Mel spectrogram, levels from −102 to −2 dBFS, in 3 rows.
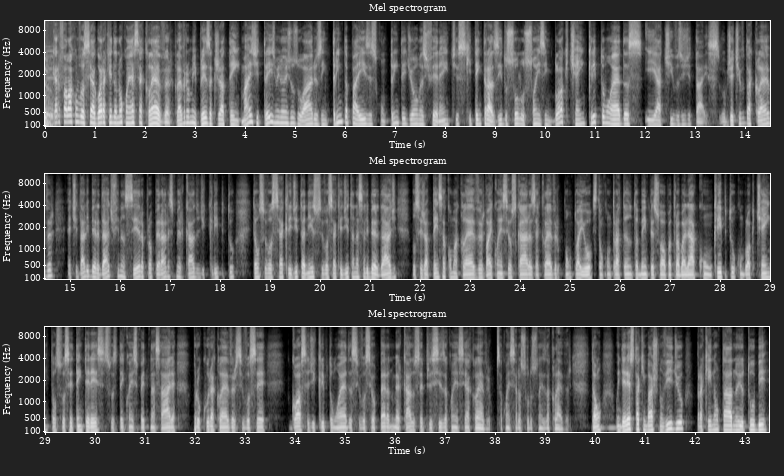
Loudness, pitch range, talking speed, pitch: -22 LUFS, 115-145 Hz, 190 wpm, 125 Hz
